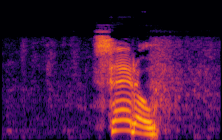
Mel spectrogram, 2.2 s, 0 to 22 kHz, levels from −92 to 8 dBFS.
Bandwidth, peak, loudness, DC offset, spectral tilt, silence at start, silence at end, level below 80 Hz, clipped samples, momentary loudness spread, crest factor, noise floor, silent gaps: 10 kHz; -2 dBFS; -13 LUFS; under 0.1%; -2.5 dB/octave; 0.95 s; 0.5 s; -56 dBFS; under 0.1%; 17 LU; 16 dB; -53 dBFS; none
